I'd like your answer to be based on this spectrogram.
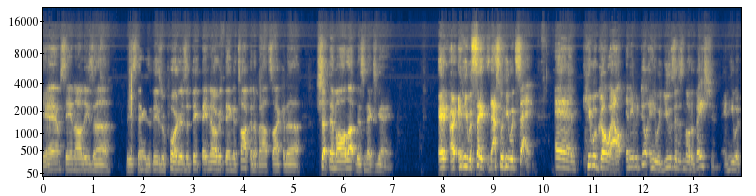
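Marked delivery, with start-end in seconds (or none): none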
